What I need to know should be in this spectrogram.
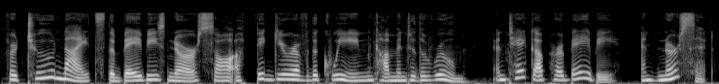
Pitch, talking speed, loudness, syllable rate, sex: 200 Hz, 200 wpm, -17 LUFS, 4.6 syllables/s, female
